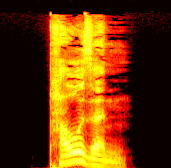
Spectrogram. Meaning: plural of Pause
- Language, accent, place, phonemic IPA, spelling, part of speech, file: German, Germany, Berlin, /ˈpaʊ̯zən/, Pausen, noun, De-Pausen.ogg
